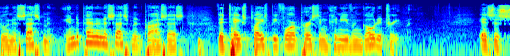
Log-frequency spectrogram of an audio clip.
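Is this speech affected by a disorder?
No.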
